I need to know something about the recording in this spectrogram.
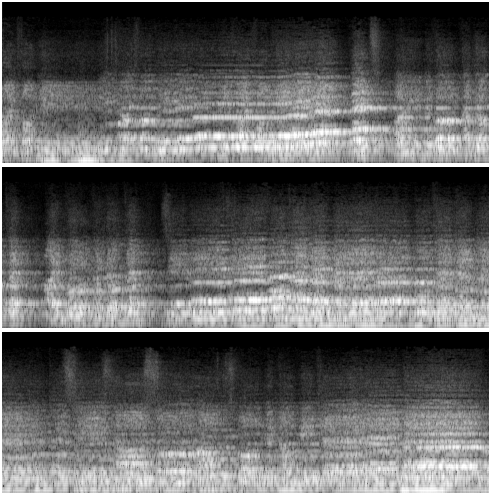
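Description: Choir singing a contemporary classical choral piece, the voices moving in chords, with a low note held underneath through the second half.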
